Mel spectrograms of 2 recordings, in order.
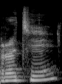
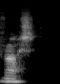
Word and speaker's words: Roche: ¿Mejor Roche o Roche? – Pues en España sin duda es Roche, fuera de España es Roche.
